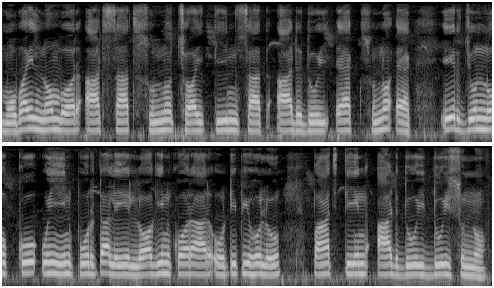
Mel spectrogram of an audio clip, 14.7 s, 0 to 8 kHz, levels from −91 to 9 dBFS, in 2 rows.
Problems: constant background noise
